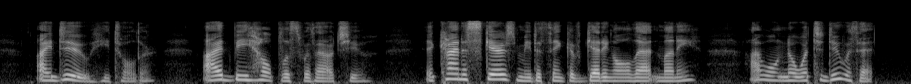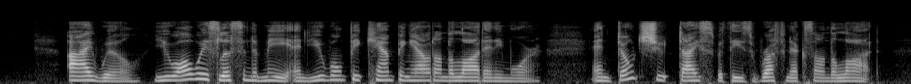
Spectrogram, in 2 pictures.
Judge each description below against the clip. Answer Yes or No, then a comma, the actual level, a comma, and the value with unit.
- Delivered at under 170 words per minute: No, average, 190 wpm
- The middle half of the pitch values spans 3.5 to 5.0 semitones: Yes, average, 3.8 semitones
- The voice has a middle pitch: Yes, medium, 175 Hz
